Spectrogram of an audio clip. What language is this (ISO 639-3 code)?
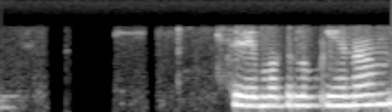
pan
